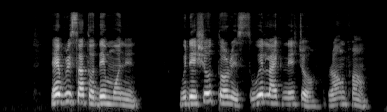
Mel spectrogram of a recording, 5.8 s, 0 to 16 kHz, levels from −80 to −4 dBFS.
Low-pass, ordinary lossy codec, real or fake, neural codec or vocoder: 10.8 kHz; none; real; none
